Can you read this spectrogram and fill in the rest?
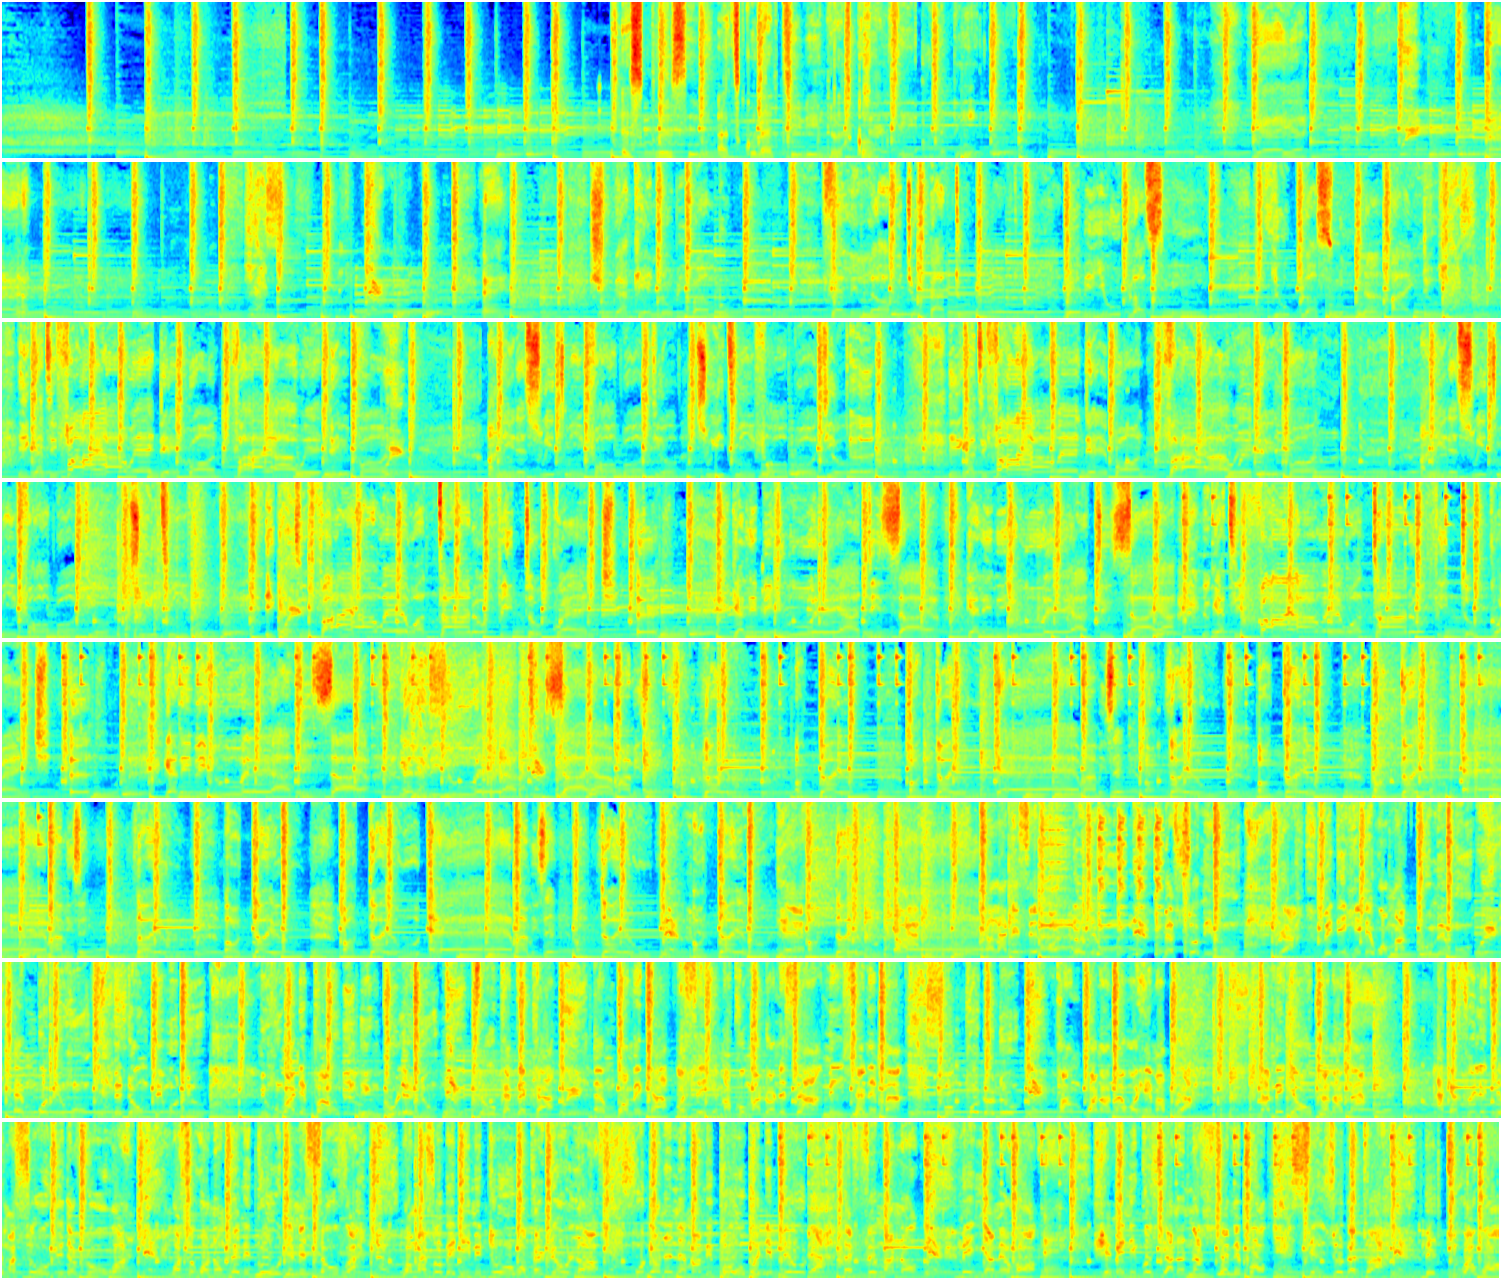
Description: where he’s been joined by Ghanaian rap sensation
